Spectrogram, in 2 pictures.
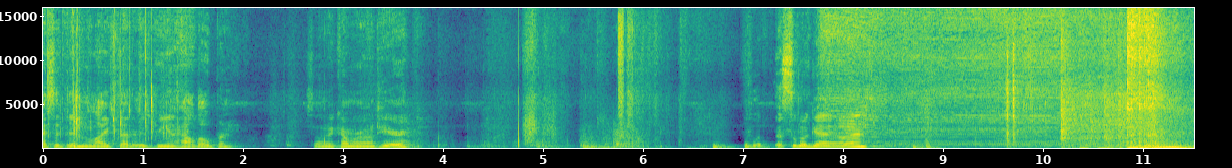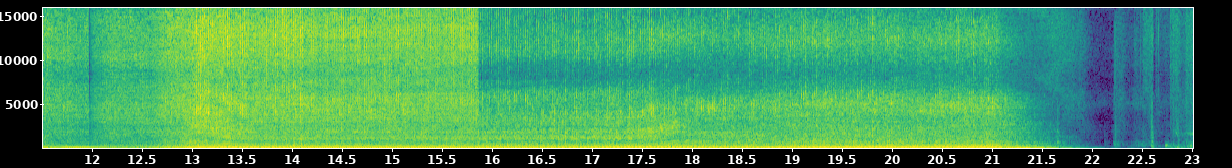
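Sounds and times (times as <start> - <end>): car engine starting and running: 9.6 - 21.8.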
